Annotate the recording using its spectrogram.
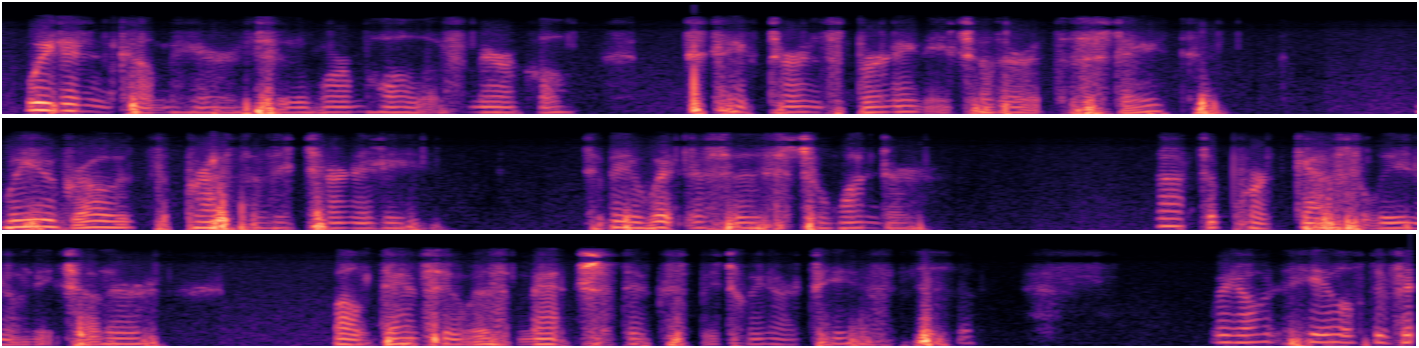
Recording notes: ACIM Daily Conference Call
